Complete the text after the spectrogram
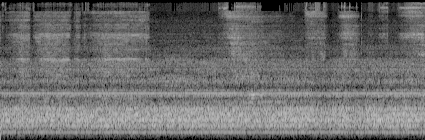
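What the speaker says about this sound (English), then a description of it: "using the diamond parting tool to make the recess" A diamond parting tool cuts a recess into wood spinning on a lathe, giving a steady, loud, continuous rasping whir with a constant motor hum underneath, unbroken for the whole stretch.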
